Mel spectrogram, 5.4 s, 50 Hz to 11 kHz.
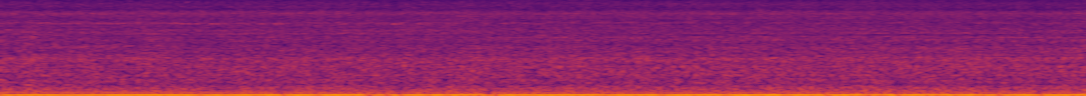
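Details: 2007 Pontiac Grand Prix GT after a crank-no-start believed fixed by fuel pump relay and new spark plugs; codes P0172 and P0300 stored, small exhaust leak suspected near rear manifold: steady smooth low idle rumble, no knocks or stumbles; normal idle.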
